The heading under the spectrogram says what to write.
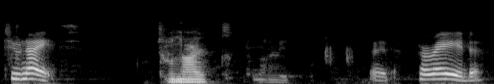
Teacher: we're going to look at words where the stress is at the end of the word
